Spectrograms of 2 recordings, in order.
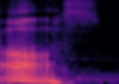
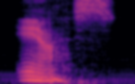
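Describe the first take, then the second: First: It has a long 'ah' vowel. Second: It has a short 'a' vowel. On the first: The speaker calls it right. "I say arse" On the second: The speaker calls it wrong. "I don't say ass"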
